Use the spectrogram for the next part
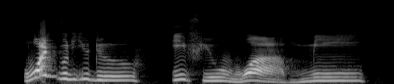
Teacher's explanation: In question, your voice should fall. At the start of the sentence, it should be high, and at the end of the sentence, your voice should be at low end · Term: falling intonation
